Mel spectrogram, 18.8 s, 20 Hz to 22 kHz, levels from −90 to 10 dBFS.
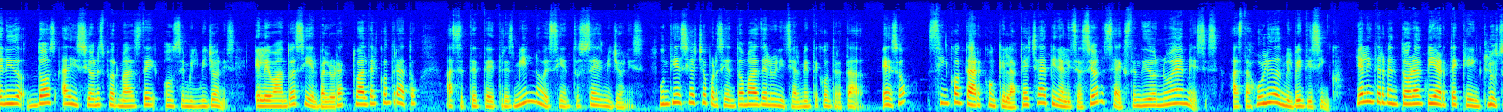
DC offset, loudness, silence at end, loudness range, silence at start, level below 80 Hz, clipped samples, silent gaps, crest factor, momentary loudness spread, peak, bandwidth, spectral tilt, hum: under 0.1%; -18 LUFS; 0 s; 4 LU; 0 s; -56 dBFS; under 0.1%; none; 18 dB; 10 LU; 0 dBFS; 17.5 kHz; -5.5 dB/octave; none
